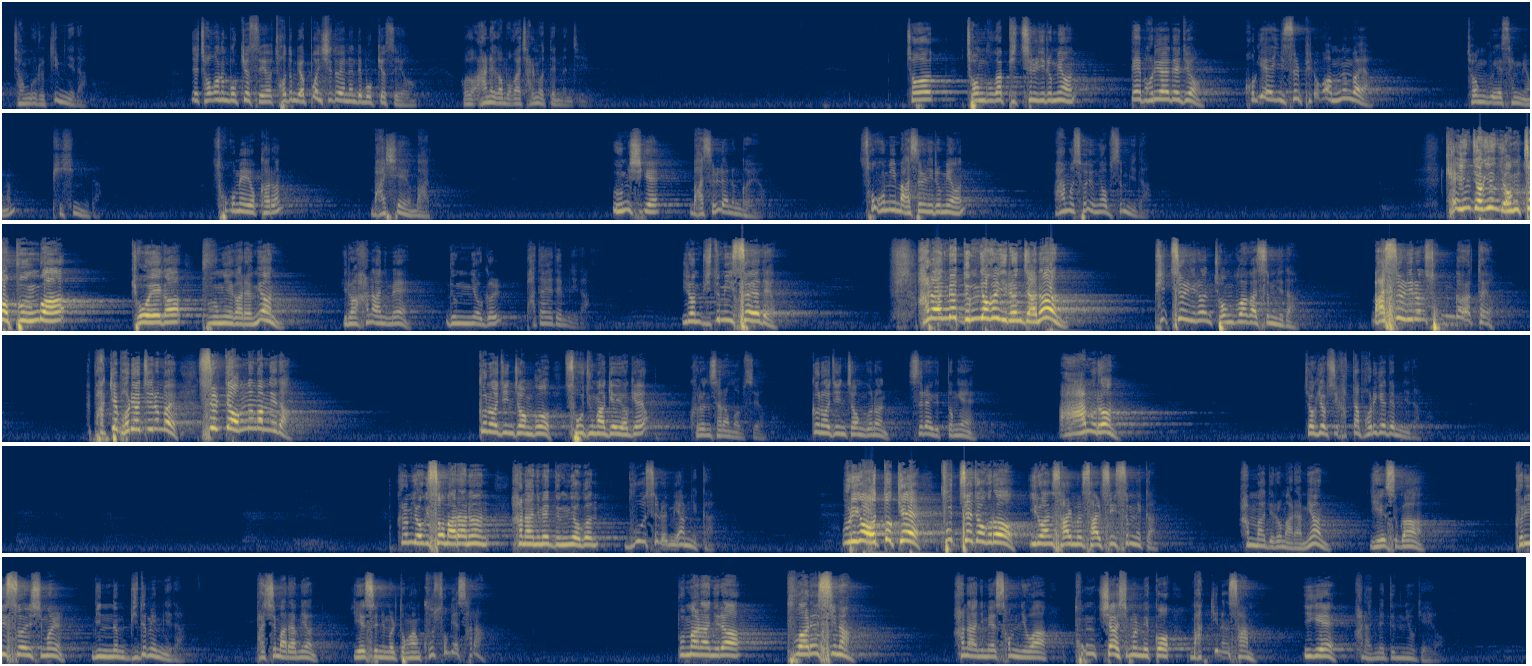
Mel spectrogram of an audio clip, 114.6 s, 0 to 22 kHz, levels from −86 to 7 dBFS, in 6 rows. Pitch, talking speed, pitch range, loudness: 235 Hz, 195 characters per minute, 185-280 Hz, -18 LUFS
